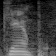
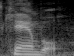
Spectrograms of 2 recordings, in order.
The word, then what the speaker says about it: Campbell: They pronounce the P in it. Cample. Dan Campbell. Say it. Camp ball. I know. I He goes camp. It's Campbell.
